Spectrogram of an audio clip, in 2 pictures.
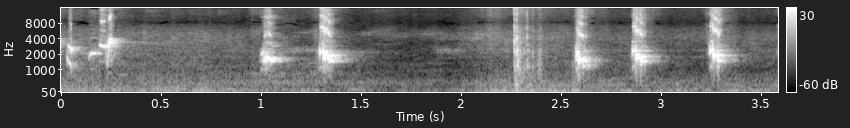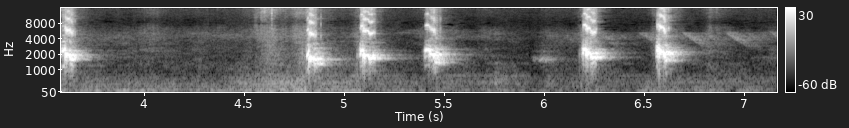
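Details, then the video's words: Yellow-vented bulbul song for luring other bulbuls into answering: sparse, bright whistled notes in pairs and short groups, separated by pauses, with faint clicks and low background hum. "trucukan gacor TARUNG ROPEL PANJANG pancingan trucukan agar bunyi"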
